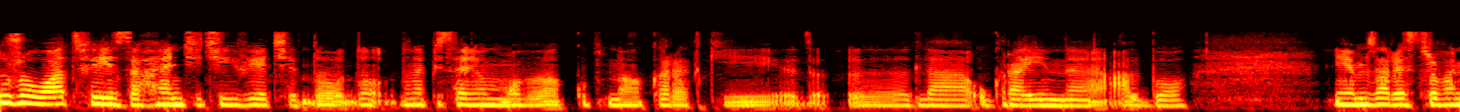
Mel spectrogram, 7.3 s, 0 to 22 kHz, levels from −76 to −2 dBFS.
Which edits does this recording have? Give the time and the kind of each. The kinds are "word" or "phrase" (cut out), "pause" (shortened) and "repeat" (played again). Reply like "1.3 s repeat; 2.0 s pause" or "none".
1.5 s word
